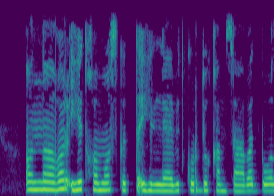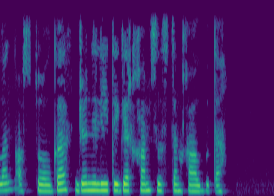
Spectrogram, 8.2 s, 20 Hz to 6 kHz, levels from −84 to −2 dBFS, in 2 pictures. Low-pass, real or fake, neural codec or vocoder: 5.4 kHz; real; none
